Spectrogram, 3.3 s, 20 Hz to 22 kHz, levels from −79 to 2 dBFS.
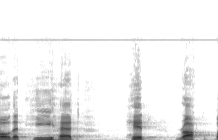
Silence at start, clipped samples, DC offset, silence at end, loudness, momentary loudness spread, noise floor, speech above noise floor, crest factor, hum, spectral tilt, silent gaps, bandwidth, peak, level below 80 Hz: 0 s; under 0.1%; under 0.1%; 0 s; -21 LUFS; 9 LU; -59 dBFS; 39 dB; 20 dB; none; -5.5 dB/octave; none; 16.5 kHz; -2 dBFS; -58 dBFS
